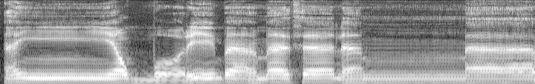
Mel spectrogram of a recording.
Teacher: the meme shadda there means these fathatain are joining with the meme.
